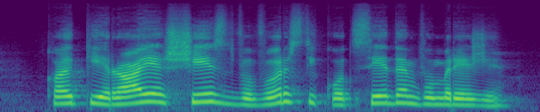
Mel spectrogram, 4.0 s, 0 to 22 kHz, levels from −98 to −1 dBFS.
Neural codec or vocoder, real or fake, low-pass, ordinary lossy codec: autoencoder, 48 kHz, 32 numbers a frame, DAC-VAE, trained on Japanese speech; fake; 19.8 kHz; none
